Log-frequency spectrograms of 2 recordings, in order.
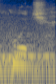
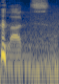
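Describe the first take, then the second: First: The name is said with Polish sounds, like 'woodge'. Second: The name is read with English letter sounds. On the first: The speaker calls it right. "that's Łódź" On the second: The speaker calls it wrong. "You would see that as Lodz"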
